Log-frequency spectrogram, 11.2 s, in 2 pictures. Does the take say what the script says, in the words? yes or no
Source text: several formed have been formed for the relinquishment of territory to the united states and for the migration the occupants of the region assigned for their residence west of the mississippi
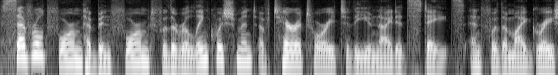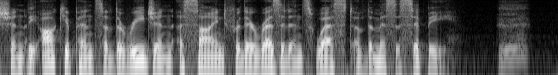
yes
